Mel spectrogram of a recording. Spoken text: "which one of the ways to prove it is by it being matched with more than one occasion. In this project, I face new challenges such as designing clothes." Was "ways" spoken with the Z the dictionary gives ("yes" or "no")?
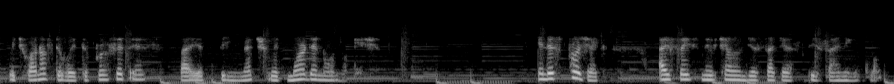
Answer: no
